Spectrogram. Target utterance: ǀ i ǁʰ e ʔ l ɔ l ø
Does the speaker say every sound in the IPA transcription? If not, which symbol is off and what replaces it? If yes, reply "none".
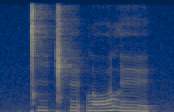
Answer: ø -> e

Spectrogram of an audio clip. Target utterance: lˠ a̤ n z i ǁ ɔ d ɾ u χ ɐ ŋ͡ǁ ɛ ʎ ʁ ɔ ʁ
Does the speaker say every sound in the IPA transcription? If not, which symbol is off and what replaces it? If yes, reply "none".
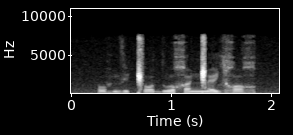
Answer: none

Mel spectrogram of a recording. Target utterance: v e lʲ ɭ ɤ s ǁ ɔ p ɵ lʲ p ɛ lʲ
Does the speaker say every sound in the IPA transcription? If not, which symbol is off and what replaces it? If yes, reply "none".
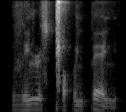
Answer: ɤ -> ɵ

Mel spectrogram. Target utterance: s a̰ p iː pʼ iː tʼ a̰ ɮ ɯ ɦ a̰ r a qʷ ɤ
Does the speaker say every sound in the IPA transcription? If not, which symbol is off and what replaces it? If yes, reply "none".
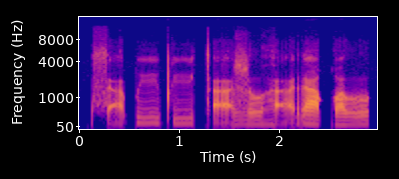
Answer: ɯ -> ɤ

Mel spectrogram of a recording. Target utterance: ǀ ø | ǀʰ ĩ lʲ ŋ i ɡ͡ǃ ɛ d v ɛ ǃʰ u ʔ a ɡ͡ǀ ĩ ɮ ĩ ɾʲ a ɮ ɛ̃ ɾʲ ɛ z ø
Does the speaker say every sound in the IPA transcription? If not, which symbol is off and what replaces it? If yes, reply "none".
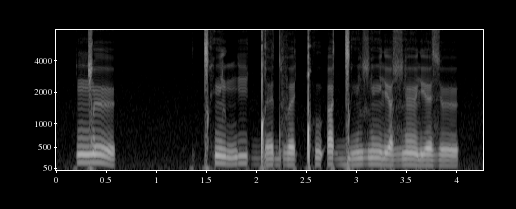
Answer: ǀ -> ŋ͡ǀ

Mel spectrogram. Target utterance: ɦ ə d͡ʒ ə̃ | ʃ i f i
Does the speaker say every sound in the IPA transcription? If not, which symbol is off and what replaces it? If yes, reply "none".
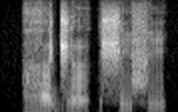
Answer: none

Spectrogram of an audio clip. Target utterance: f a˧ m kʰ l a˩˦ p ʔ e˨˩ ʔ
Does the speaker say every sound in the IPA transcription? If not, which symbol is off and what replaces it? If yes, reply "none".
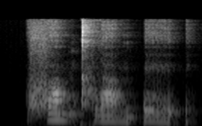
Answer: p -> m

